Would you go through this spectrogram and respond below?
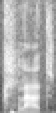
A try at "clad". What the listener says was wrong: Duh, not t. Duh. Clad.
